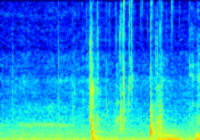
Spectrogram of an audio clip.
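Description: Three sharp clicks from handling around the cooking pot, about a third of a second apart in the second half, over a low steady hum.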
